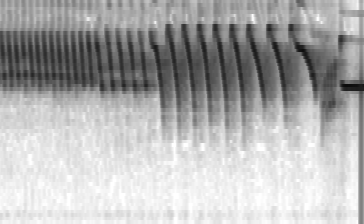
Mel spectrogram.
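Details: Canary training song: a rapid ticking trill that broadens into slower, deep downward-swooping whistles, then a short sustained high note at the end.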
